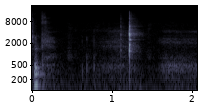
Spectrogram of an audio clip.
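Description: Real Steel H6 folding knife's blade being swung open, locking with a single sharp click about a second in.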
